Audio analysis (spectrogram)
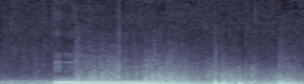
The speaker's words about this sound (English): And then a storm rolls in. And you know what? It's warm out. So we like the storm. I just got a good sweat. So this storm feels good to me.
